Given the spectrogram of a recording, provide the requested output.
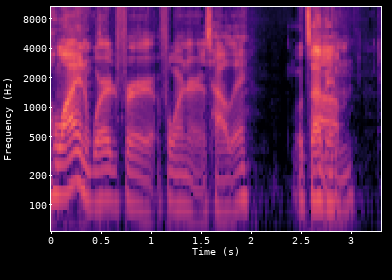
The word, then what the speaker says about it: haole: The Hawaiian word for foreigner is haole. What's that mean? So if you break it up by like phonetically, people, it's kind of like gone around the wheel, but it's HA and then apostrophe OLE, which means without breath in Hawaiian.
